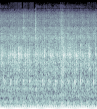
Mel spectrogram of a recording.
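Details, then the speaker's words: Sailboat diesel idling with an even, steady low thump, no knocks or hunting, after a full rebuild. The fuel pump, installed slightly out, was corrected by an engine builder. Normal healthy idle, no smoke. "he took that back out and rectified that situation and uh there now run it there it is"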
